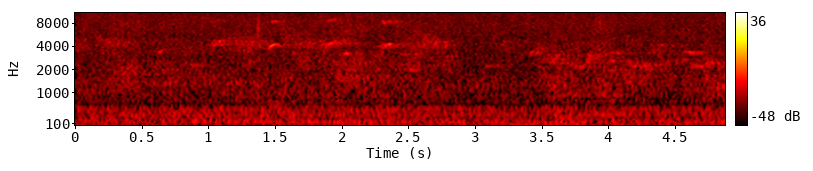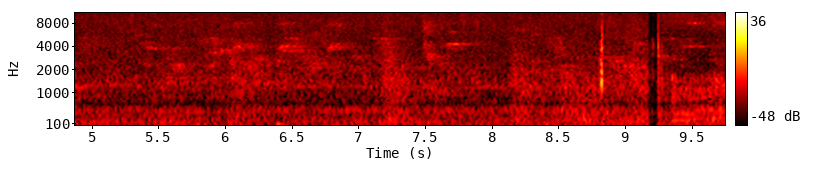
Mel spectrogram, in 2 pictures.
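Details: Working honey bees recorded in Kashmir with natural sound: a continuous low droning buzz, even and unbroken, with faint bird chirps in the distance and a sharp click near the end.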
